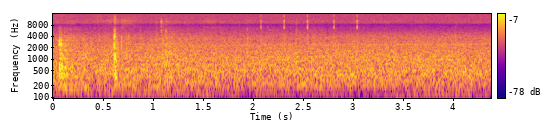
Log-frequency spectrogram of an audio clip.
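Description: Steady railway-station background noise, a soft even hiss, with two sharp clicks in the first second and a few faint high ticks a little later.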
